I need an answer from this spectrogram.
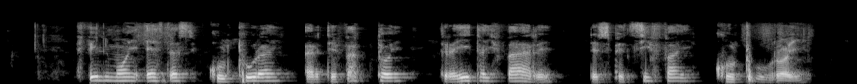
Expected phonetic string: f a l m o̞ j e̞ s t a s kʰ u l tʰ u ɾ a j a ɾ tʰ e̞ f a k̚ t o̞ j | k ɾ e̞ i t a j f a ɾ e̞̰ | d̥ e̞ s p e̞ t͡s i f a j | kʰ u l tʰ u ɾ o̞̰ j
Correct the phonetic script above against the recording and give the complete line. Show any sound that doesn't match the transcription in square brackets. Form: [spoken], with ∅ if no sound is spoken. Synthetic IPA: f [i] l m o̞ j e̞ s t a s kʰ u l tʰ u ɾ a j a ɾ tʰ e̞ f a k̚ t o̞ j | k ɾ e̞ i t a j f a ɾ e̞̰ | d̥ e̞ s p e̞ t͡s i f a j | kʰ u l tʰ u ɾ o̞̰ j

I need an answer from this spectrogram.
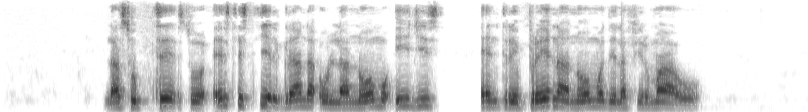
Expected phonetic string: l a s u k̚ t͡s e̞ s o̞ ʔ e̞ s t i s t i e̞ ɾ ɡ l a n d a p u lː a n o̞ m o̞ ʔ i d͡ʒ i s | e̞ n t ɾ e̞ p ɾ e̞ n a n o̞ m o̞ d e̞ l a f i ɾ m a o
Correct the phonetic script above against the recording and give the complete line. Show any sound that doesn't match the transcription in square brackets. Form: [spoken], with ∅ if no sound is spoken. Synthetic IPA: l a s u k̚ t͡s e̞ s o̞ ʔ e̞ s t i s t i e̞ [l] ɡ [ɾ] a n d a [ʔ] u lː a n o̞ m o̞ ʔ i d͡ʒ i s | e̞ n t ɾ e̞ p ɾ e̞ n a n o̞ m o̞ d e̞ l a f i ɾ m a o

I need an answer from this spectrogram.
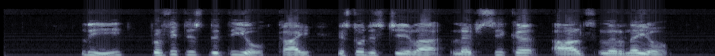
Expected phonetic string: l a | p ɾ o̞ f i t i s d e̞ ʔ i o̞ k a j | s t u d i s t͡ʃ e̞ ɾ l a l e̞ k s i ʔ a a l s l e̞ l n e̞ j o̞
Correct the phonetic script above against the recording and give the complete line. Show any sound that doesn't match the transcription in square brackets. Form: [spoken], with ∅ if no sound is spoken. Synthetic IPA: l [i] | p ɾ o̞ f i t i s d e̞ [t] i o̞ k a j | s t u d i s t͡ʃ e̞ [∅] l a l e̞ [p] s i [k] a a l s l e̞ [ɾ] n e̞ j o̞

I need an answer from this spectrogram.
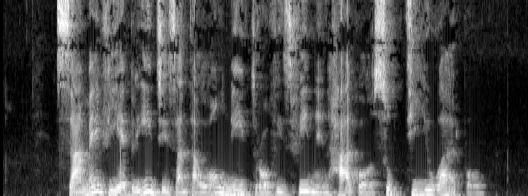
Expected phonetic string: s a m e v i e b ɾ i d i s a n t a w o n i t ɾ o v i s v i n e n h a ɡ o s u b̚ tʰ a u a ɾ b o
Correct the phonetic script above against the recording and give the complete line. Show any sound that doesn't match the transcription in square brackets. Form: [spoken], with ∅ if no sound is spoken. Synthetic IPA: s a m e v i e b ɾ i [d͡ʒ] i s a n t a w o n i t ɾ o v i s v i n e n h a ɡ o s u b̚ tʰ [i] u a ɾ b o

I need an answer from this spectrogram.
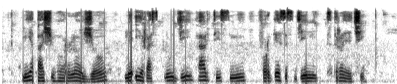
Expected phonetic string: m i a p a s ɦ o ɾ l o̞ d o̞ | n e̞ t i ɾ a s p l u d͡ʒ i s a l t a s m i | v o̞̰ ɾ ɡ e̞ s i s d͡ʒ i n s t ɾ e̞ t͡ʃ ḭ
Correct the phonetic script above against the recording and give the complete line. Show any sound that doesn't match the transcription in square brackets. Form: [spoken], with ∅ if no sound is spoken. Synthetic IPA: m i a p a [ʃ] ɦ o ɾ l o̞ [d͡ʒ] o̞ | n e̞ [ʔ] i ɾ a s p l u d͡ʒ i [h] a l t [i] s m i | [f] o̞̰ ɾ ɡ e̞ s i s d͡ʒ i n s t ɾ e̞ t͡ʃ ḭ

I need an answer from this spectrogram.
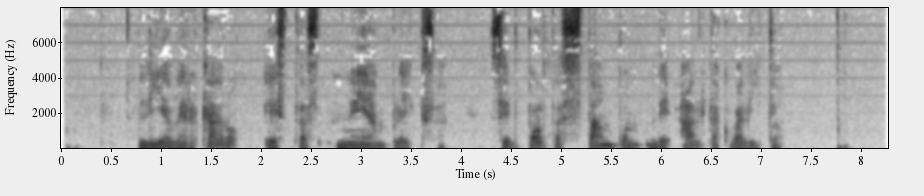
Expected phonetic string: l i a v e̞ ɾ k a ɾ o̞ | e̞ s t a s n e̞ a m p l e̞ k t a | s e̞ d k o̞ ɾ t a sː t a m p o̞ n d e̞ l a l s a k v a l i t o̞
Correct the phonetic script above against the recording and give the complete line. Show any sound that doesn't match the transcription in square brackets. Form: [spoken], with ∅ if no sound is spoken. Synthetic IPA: l i a v e̞ ɾ k a ɾ o̞ | e̞ s t a s n e̞ a m p l e̞ k [s] a | s e̞ d [p] o̞ ɾ t a sː t a m p o̞ n d e̞ [∅] a l [t] a k v a l i t o̞

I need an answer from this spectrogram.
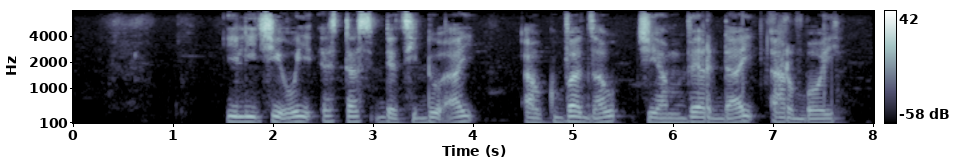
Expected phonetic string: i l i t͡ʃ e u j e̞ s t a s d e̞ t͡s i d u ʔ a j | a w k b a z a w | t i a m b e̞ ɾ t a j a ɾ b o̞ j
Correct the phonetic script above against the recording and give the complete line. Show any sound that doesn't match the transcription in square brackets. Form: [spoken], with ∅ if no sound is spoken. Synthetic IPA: i l i t͡ʃ [i] u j e̞ s t a s d e̞ t͡s i d u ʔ a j | a w k [v] a z a w | [t͡ʃ] i a m [v] e̞ ɾ [d] a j a ɾ b o̞ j

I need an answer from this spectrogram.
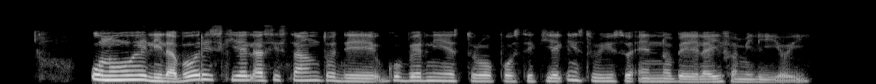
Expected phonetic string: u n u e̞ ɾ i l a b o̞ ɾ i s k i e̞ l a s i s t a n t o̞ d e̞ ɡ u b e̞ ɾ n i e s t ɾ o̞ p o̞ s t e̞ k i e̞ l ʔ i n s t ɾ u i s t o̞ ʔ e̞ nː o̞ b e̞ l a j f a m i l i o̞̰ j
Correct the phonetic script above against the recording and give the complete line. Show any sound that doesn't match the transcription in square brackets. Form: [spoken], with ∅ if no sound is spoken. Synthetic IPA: u n u e̞ [l] i l a b o̞ ɾ i s k i e̞ l a s i s t a n t o̞ d e̞ ɡ u b e̞ ɾ n i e s t ɾ o̞ p o̞ s t e̞ k i e̞ l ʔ i n s t ɾ u i s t o̞ ʔ e̞ nː o̞ b e̞ l a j f a m i l i o̞̰ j

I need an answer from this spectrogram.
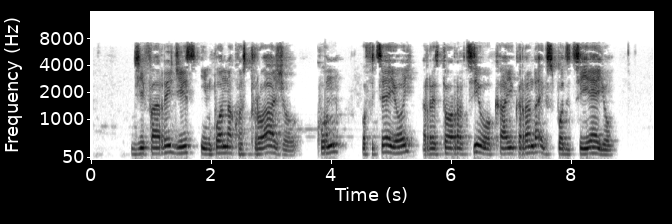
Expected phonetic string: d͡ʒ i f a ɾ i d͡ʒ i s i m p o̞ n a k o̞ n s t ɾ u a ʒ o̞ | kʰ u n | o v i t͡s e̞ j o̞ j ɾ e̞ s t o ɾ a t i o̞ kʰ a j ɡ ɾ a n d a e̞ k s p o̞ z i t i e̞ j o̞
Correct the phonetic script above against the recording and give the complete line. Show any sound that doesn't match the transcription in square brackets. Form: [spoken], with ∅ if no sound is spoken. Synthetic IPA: d͡ʒ i f a ɾ i d͡ʒ i s i m p o̞ n a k o̞ n s t ɾ u a ʒ o̞ | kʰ u n | o [f] i t͡s e̞ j o̞ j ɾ e̞ s t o ɾ a [t͡s] i o̞ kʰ a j ɡ ɾ a n d a e̞ k s p o̞ z i [t͡s] i e̞ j o̞

